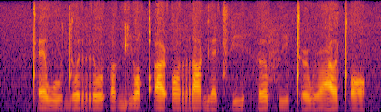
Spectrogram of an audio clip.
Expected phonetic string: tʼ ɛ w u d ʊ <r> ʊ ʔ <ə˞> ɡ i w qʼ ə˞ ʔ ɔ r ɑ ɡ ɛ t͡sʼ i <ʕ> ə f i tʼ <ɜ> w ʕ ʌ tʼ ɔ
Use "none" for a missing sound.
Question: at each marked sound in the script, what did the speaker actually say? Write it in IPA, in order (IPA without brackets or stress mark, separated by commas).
r, ʌ, h, ə˞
